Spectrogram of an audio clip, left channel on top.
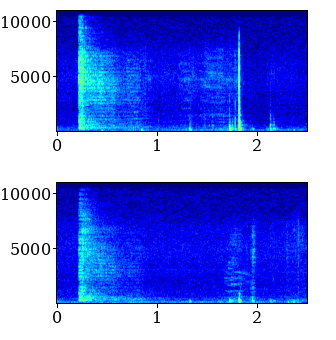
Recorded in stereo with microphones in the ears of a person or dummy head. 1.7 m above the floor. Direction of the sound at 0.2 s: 40° left (ahead or behind).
